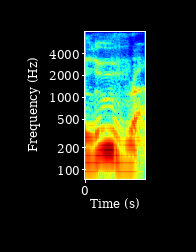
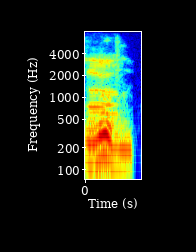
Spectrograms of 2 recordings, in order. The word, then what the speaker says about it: Louvre: But when did they start pronouncing the R in Louvre again? Everywhere I go, because it was Louvre. Louvre. All through me growing up, you did not pronounce the R.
